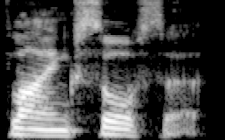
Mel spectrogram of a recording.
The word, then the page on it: flying saucer: British English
